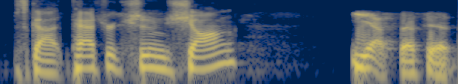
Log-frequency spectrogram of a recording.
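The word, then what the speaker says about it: Soon-Shiong: had with the times owner how do you pronounce his name Scott Patrick shun Shong yes that's it right and he called you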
